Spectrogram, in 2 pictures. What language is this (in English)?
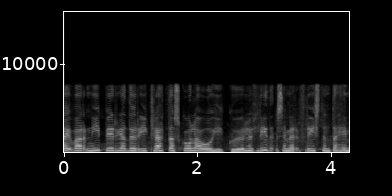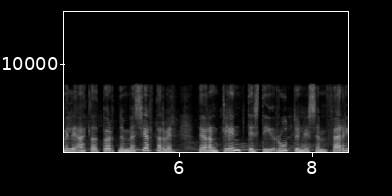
Icelandic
